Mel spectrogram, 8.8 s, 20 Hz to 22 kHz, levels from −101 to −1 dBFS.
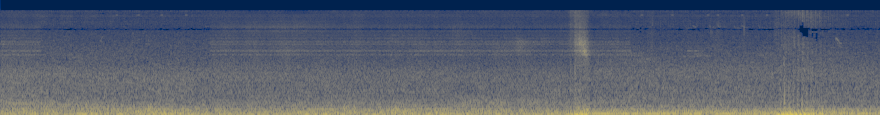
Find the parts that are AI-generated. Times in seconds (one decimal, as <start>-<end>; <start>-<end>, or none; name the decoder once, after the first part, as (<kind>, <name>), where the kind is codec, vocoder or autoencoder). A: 0.0-0.4 (autoencoder, DAC-VAE); 2.1-6.3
